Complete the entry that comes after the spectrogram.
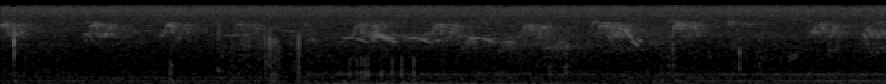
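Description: Faint birds chirping in short repeated calls, some dropping in pitch, over a faint steady low hum, with a few light clicks.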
